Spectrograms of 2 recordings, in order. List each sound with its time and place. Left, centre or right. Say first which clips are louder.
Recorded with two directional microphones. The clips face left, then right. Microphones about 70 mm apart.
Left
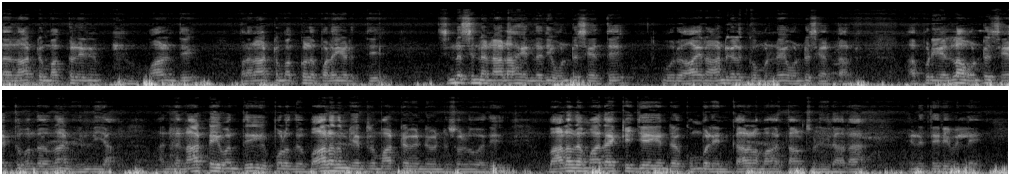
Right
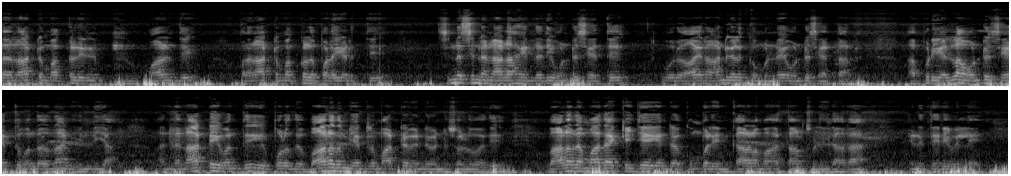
0.0 s a man's voice: even; centre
